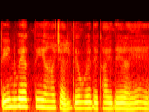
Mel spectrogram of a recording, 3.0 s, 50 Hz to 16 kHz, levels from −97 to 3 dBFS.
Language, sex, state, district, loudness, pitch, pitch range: Hindi, female, Madhya Pradesh, Bhopal, -16 LUFS, 195 Hz, 180-220 Hz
